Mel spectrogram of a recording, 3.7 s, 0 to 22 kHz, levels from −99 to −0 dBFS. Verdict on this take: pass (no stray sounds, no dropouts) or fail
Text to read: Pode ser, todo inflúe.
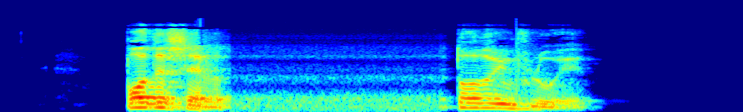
pass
